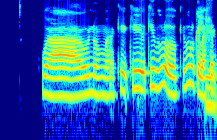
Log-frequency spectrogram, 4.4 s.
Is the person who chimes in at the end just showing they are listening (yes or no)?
no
